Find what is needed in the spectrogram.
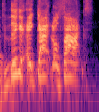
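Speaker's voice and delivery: high, loud scolding yell; dad yelling at daughters to share socks. Retold or imitated. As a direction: shout them down for teasing their brother. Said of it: "I be like".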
